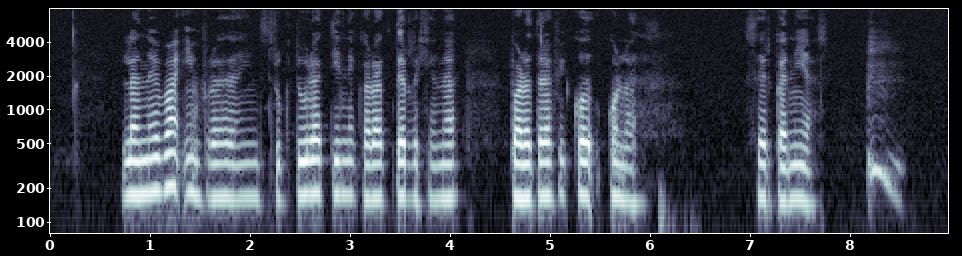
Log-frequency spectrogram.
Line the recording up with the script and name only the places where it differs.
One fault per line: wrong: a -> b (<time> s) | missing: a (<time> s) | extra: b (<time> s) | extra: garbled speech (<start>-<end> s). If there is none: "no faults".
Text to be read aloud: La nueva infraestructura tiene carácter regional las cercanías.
extra: para tráfico con (4.6 s)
